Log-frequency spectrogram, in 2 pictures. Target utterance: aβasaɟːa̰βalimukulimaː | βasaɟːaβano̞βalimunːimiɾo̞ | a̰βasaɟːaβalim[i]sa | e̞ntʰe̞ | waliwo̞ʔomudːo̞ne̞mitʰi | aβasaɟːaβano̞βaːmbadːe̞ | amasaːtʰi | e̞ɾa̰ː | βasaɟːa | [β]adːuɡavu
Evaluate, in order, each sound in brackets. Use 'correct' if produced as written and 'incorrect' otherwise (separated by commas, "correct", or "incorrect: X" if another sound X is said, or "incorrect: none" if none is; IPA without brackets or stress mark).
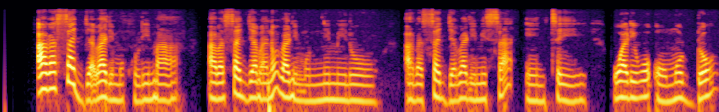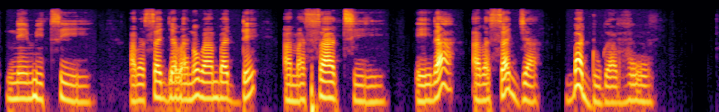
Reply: correct, correct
